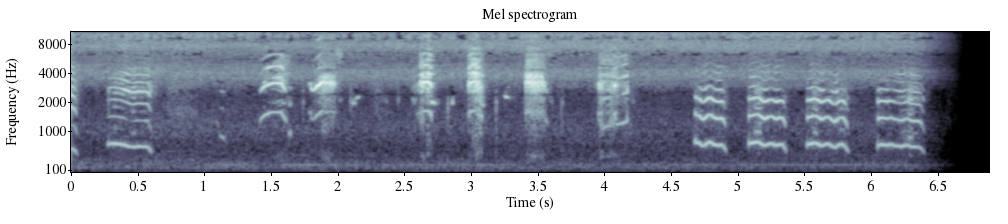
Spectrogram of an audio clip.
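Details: Raccoon voice: a few quavering whine notes, then a stretch of short, sharp clicks and chirps, then a closing run of wavering whines repeated in quick succession.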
